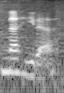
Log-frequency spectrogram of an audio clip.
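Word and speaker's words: Nahida: name coming at you it's pronounced nahita nahita okay anyways I I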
